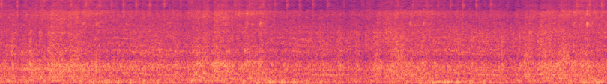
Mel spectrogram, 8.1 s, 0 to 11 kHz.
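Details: Cummins ISX15 diesel running rough with an irregular, lumpy misfire, tailpipe smoke and low power, from internal engine damage or a failed cylinder head, which is fixed by replacing the cylinder head.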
